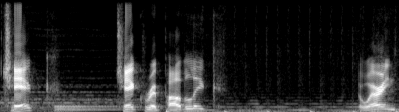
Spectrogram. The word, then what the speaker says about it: Czech: know how to pronounce this actually is it she shet how do you pronounce that word Tim okay interesting bottom an interesting bag in Czech oh it's pronounced Czech Czech Republic so we're in Czech Republic right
